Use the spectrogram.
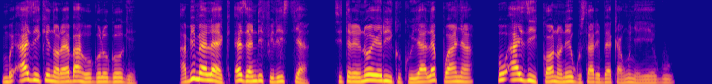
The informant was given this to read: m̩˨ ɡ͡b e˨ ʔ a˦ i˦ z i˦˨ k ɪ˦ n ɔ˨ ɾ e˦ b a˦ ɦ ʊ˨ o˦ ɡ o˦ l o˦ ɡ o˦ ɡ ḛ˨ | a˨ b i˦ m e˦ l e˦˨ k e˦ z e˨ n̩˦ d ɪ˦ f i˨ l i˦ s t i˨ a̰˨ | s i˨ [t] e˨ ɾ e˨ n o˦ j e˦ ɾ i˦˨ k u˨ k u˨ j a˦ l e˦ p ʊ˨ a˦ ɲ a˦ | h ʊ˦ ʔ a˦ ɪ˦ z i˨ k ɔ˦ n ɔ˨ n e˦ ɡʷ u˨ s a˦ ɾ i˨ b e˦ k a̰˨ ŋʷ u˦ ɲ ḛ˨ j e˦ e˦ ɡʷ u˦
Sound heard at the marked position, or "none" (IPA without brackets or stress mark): t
